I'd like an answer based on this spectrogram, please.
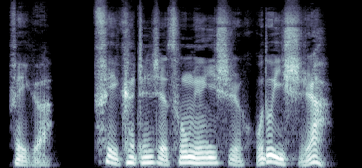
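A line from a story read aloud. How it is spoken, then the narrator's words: Chuckling, low sigh. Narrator (Chinese): 魏显波呵呵的笑了起来，低声的感叹道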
